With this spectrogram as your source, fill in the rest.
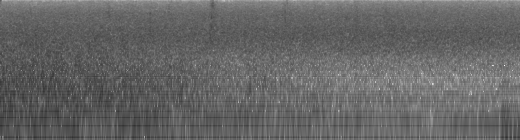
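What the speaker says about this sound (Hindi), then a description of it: "तभी शाम को बहुत तेज बारिश होने लगी, बिजली चमकने लगी" Heavy rain pours in a dense, steady roar while a low thunder rumble rolls underneath. The sound stays loud and continuous throughout.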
